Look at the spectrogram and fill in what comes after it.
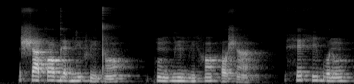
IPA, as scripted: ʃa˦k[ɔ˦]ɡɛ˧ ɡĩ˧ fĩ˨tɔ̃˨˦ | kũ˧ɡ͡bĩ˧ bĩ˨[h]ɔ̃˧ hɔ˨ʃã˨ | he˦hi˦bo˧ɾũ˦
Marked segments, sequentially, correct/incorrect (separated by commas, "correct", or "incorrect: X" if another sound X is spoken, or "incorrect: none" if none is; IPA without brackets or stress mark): correct, correct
